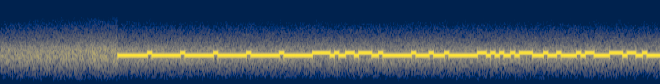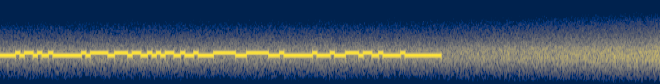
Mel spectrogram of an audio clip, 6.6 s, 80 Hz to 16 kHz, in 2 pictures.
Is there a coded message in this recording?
Yes: RTTY (45.45 baud, 170 Hz shift) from 0.6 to 5.5 s, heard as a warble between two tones, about 1470 Hz centre, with radio static. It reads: QRZ? DE S55Q K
